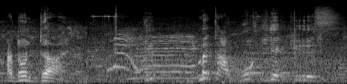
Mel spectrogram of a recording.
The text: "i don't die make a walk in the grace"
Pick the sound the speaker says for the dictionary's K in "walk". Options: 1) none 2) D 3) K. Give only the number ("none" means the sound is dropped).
1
